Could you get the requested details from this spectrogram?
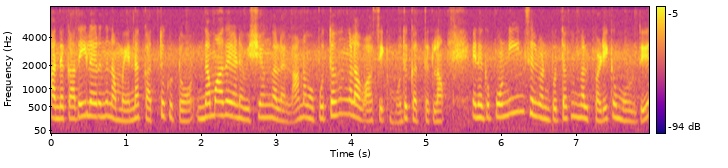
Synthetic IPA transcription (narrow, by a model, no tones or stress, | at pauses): ɐnd̪ɐkɐðɐjɪlɪɾɯnd̪ɯnɐmːɐɛnːɐkɐt̪ːɯkːɪʈːõːʔɪnd̪ɐmaːðɪɾɪaːnɐʋɪʂɐjɐŋɡɐɭɛlːãːnɐmːɐpʊt̪ːɐɣɐŋɡɐɭɐʋaːsɪkːɯmpoːðɯkɐt̪ːɯkːɐlãːɛnɐk̬ːɯpɔɳːɪjɪnsɛlʋɐnpʊt̪ːɐɣɐŋɡɐɭpɐɽɪkːɯmpɔɻɯðɯ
